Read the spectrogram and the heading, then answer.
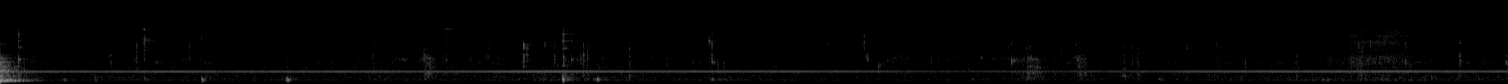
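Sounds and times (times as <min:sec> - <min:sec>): faint steady hum: 0:00.0 - 0:15.0
person chewing food: 0:00.3 - 0:15.0.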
